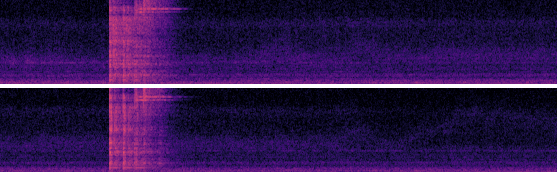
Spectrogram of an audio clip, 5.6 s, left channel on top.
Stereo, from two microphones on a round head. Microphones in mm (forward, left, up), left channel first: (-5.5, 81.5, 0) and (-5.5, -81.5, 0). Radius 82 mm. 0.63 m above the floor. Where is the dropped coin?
20° right (ahead or behind), 1.8 m.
